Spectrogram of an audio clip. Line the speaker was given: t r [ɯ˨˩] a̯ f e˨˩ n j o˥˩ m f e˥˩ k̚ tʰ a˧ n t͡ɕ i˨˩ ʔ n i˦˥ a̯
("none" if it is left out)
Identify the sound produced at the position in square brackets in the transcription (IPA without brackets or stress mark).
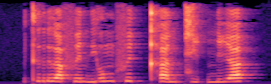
ɯ˨˩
